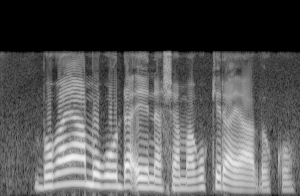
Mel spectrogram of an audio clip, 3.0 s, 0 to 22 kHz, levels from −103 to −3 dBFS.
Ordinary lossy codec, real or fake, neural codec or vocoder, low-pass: none; real; none; 7.2 kHz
